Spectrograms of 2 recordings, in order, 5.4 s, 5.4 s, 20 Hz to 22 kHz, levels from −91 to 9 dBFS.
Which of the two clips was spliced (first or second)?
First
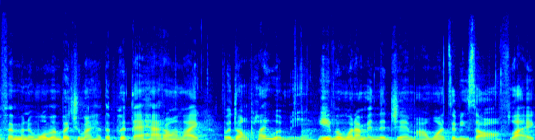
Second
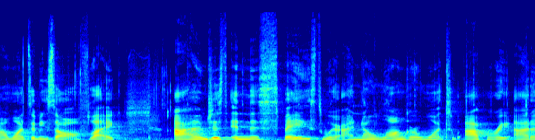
first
